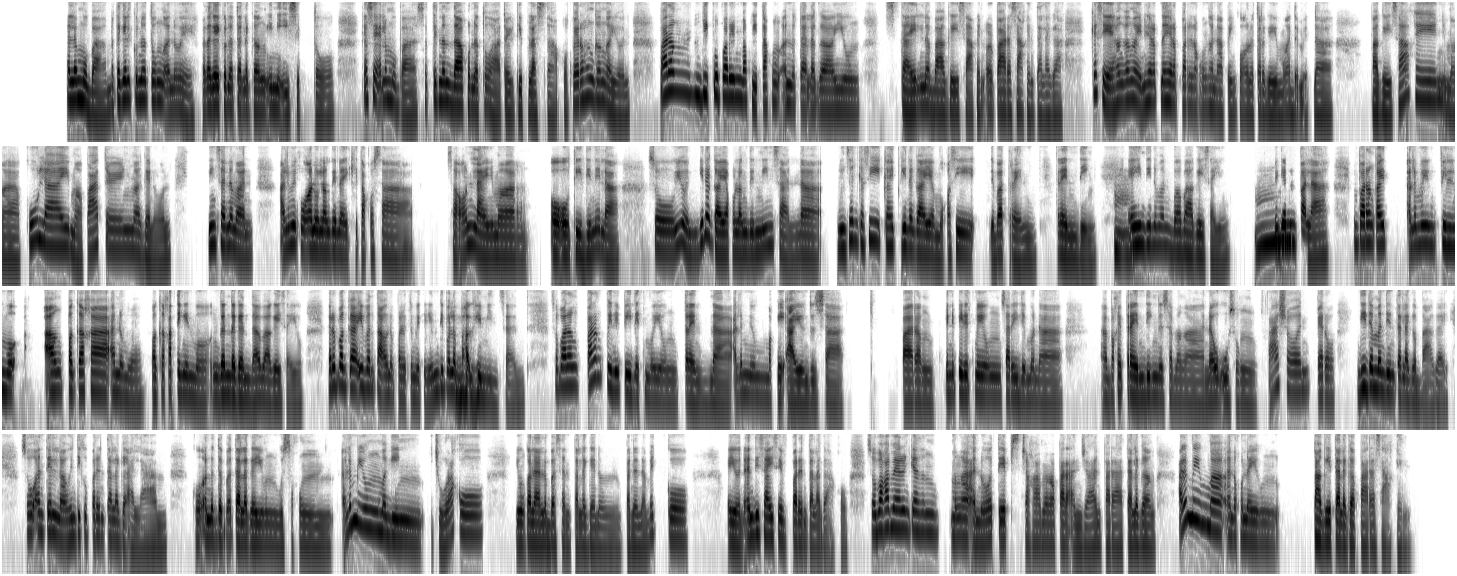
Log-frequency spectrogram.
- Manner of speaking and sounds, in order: tapping; other background noise; background speech; laughing while speaking: "bagay minsan"; lip smack; in English: "decisive"
- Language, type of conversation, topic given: Filipino, advice, Paano ko matutuklasan ang sarili kong estetika at panlasa?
